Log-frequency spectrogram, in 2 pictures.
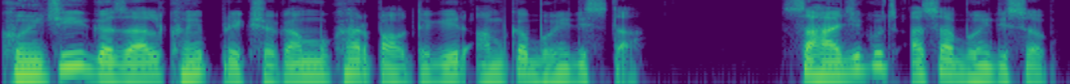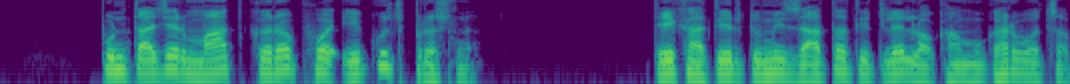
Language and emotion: Goan Konkani, neutral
